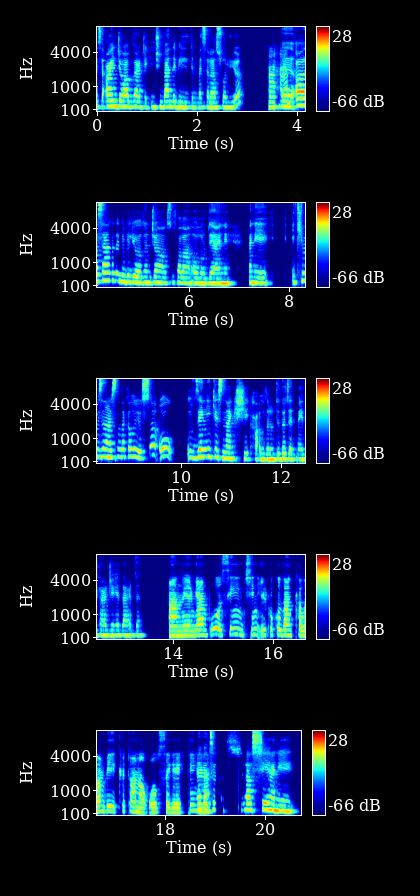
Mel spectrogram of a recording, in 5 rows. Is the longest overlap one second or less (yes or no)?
yes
